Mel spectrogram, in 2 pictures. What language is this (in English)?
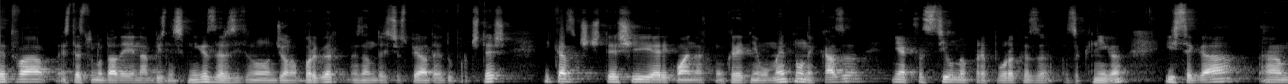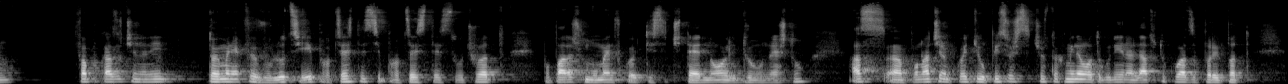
Bulgarian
